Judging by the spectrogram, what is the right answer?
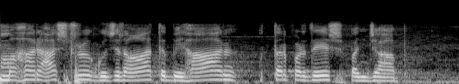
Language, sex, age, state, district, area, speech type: Sindhi, female, 45-60, Delhi, South Delhi, urban, spontaneous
